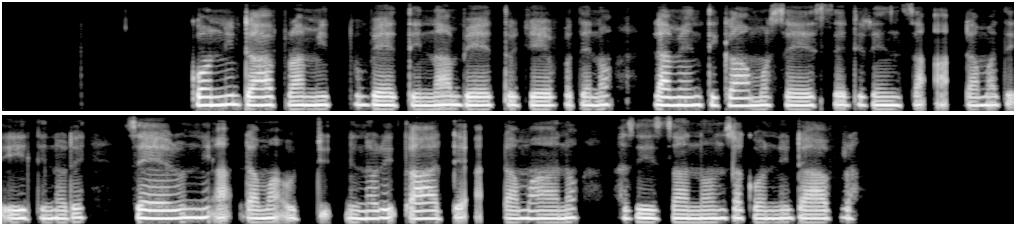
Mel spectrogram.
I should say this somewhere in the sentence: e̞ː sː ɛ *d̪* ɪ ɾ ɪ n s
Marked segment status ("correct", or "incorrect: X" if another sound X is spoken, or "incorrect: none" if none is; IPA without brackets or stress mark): correct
